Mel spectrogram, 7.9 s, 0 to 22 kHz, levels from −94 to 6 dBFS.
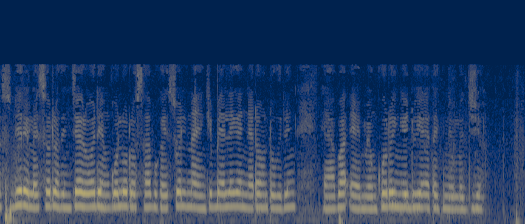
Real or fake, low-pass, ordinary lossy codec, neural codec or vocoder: real; 19.8 kHz; AAC, 24 kbps; none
